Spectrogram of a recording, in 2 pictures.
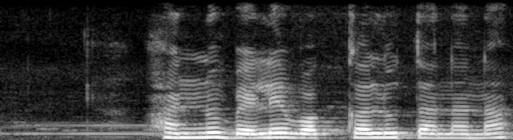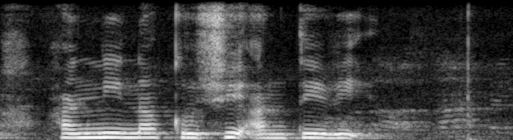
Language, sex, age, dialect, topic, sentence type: Kannada, female, 31-35, Central, agriculture, statement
